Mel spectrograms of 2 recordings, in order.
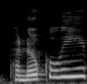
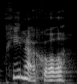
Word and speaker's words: pinochle: It looks like it's pronounced Pinochle, but I knew that wasn't right. So it's Pinochle, according to Google and my husband.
